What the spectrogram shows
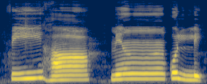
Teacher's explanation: नून साकिन के बाद काफ है, इख्फा का गुन्ना करेंगे।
